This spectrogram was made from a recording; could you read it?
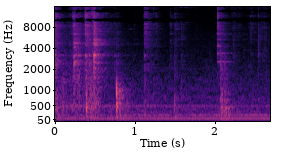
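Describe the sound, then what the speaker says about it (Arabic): A utensil clinks against a bowl while sugar is mixed into brownie batter: a few sharp, irregular metallic taps, then a quieter pause and another clink, all close by in a quiet kitchen. "غادي نزيد عليه 100 غرام ديال السكر سنيده، وغادي نحاول نخلطهم مزيان"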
